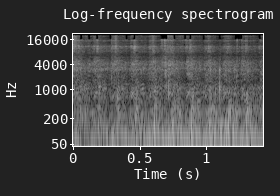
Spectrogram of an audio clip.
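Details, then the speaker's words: 2006 Chevy Cobalt with codes P0068, P0106 and P0300, with the MAP sensor unplugged and throttle applied. It gives a lumpy, uneven low rumble with stumbling beats and is slow and sluggish to rev; misfire, owner suspects a wiring harness issue. "now we have like a dead [Music] misfire let's see if we can give it some throttle and get it out of this misfire"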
